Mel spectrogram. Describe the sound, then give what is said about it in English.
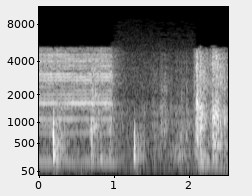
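A door buzzer gives a harsh, raspy electric drone for about a second, falls quiet briefly, then buzzes again in a shorter burst. No one speaks. “The door, Archie.”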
